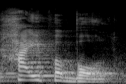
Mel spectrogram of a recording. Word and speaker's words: hyperbole: So we're gonna start off with hyperbole. It's pronounced hyper, hyper, and then ball. So it's a hyperbole.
